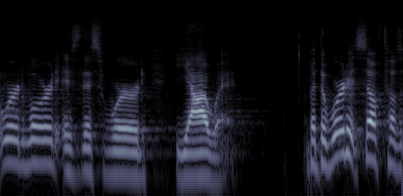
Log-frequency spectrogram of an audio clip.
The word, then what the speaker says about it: Yahweh: it's we pronounce it Yahweh but we really don't know how to pronounce it because the original four letters were just consonants and they don't actually have vowels and so the actual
